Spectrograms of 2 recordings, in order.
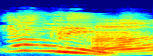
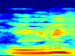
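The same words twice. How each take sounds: First: The word is said in a showy, fancy way. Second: The word is said in a plain, ordinary way. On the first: The speaker calls it right. "এটা হবে English" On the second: The speaker calls it wrong. "এই কথাটা English হবে না"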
